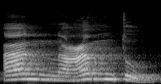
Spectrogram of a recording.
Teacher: তা হরফটি হলো হামসের হরফ অবশ্যই পড়ার সময় বাতাস বের করে পড়বেন এবং নরম করে পড়বেন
